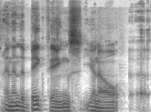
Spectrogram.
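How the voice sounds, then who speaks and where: A man hosts a podcast in a casual, animated way, dropping in loose profanity as he talks. His voice sits very deep, among the lowest for men. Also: unhurried. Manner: animated storytelling, swearing casually. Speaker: podcast host. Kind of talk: casual conversational interview.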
